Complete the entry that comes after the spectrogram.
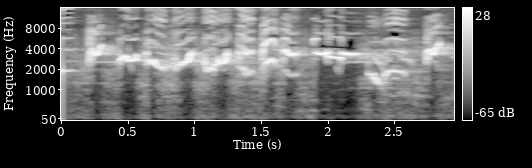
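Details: Morning song of an Oriental magpie-robin, a rich, fast sequence of bright whistled and slurred notes with sharp upward flicks and a steady held whistle near the end.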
